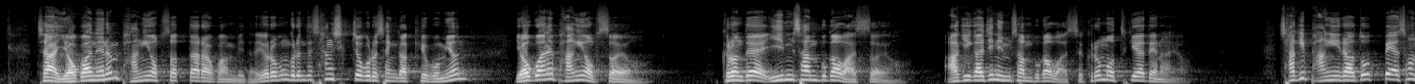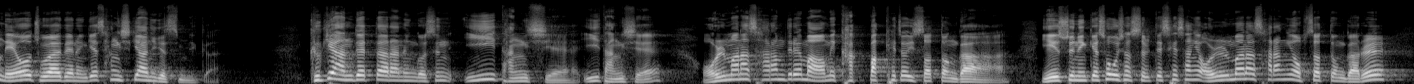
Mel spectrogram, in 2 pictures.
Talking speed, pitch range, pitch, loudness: 320 characters per minute, 160-215 Hz, 195 Hz, -16 LUFS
